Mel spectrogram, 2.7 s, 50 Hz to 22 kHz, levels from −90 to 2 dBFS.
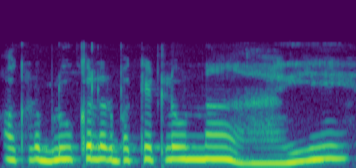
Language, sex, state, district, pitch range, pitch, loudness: Telugu, female, Andhra Pradesh, Annamaya, 250-280 Hz, 270 Hz, -14 LUFS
